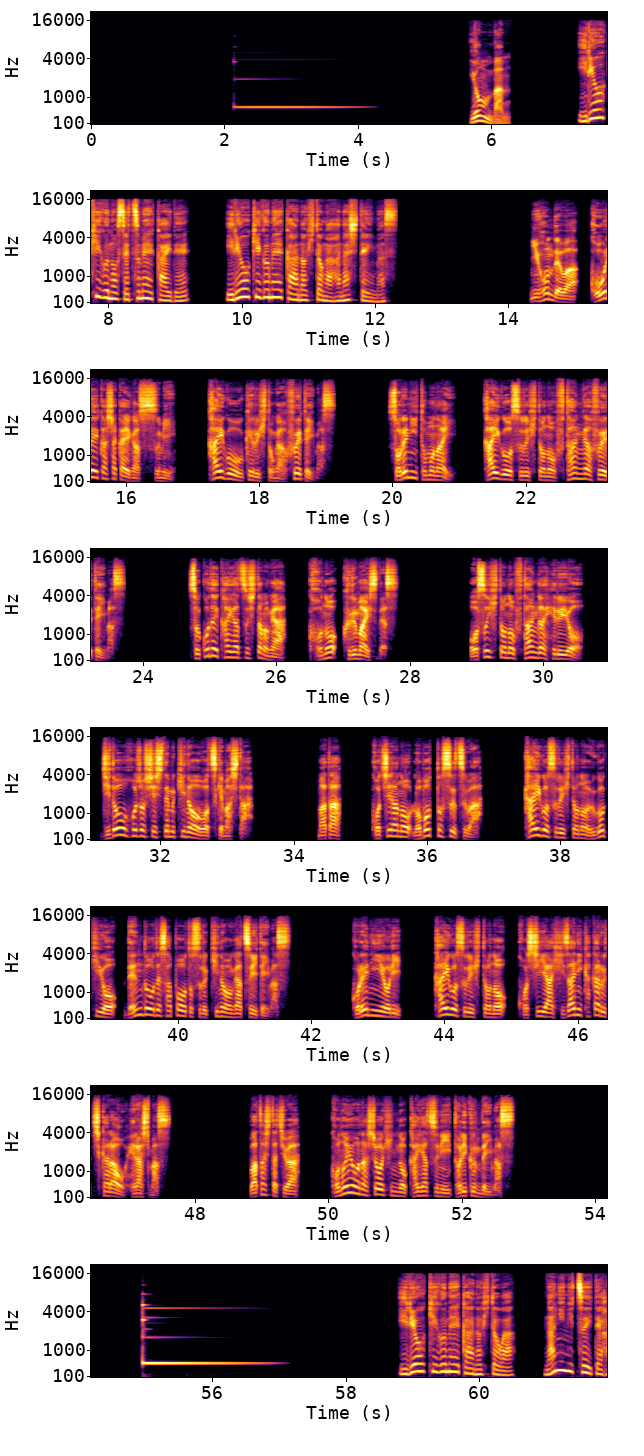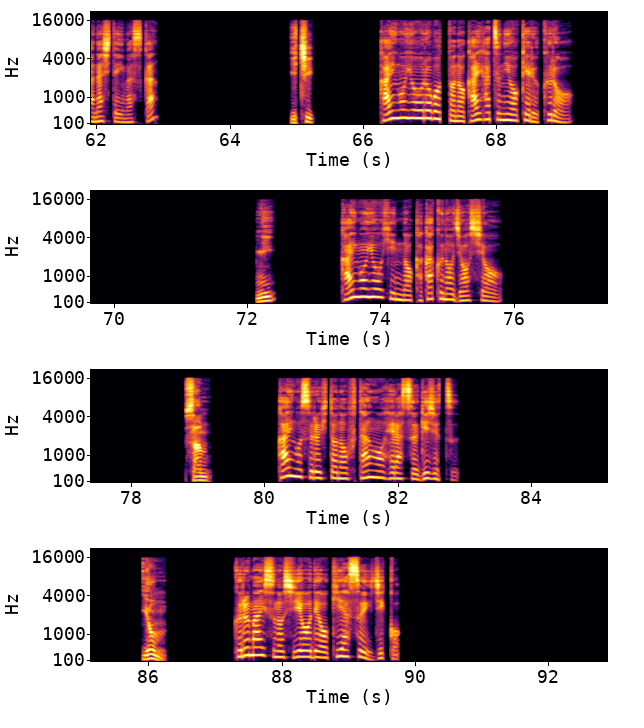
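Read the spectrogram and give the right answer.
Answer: 介護する人の負担を減らす技術

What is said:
また、こちらのロボットスーツは介護する人の動きを電動でサポートする機能がついています。これにより介護する人の腰や膝にかかる力を減らします。私達はこのような商品の開発に取り組んでいます。
医療器具メーカーの人は何について話していますか。

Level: N2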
